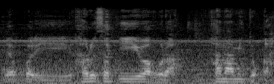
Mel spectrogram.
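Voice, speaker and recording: A man's voice: mid-range voice, a little slow. A man bantering and teasing casually, like a comedic talk show co-host. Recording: noisy ambient background.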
